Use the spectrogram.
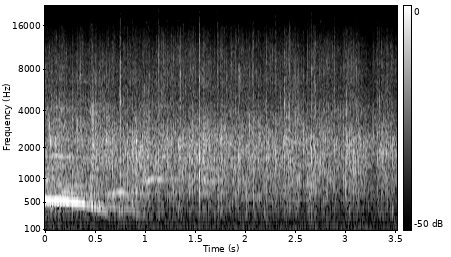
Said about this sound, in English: Somebody give God a hand clap and a shout of praise.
